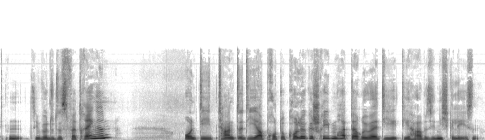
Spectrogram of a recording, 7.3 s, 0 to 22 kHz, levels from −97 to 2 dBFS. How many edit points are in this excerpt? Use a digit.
0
